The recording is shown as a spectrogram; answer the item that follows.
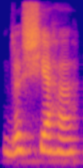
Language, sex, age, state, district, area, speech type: Sanskrit, female, 30-45, Karnataka, Dakshina Kannada, urban, read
